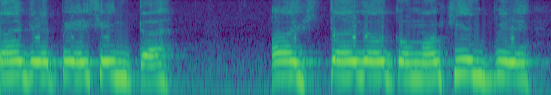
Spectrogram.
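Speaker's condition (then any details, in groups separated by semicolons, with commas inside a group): Cerebral palsy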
